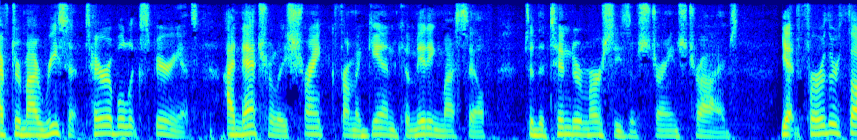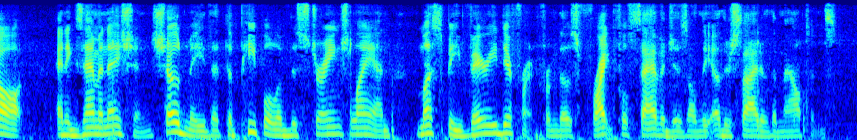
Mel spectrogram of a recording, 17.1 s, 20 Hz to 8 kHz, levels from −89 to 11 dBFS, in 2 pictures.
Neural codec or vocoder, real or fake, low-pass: none; real; 7.2 kHz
